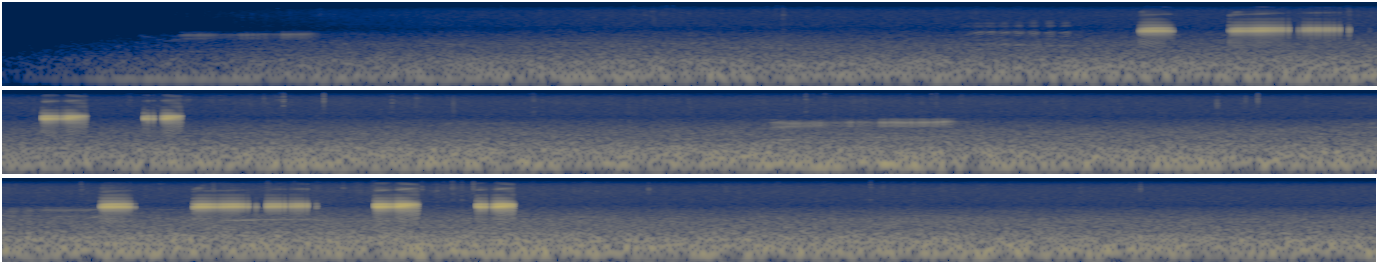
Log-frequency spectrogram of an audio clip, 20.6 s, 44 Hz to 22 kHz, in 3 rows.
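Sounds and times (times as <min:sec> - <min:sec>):
spotted grass frog calling in Australia: 0:05.7 - 0:07.8, 0:14.0 - 0:16.4.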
